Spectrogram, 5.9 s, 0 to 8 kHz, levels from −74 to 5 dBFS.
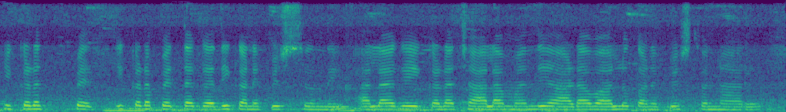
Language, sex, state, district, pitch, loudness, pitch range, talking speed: Telugu, female, Telangana, Mahabubabad, 220 Hz, -14 LUFS, 215-225 Hz, 110 wpm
